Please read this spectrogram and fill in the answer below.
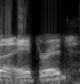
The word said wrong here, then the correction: Etheridge: Melissa Etheridge.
